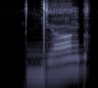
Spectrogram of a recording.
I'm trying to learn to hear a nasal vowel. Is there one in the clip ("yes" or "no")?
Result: yes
